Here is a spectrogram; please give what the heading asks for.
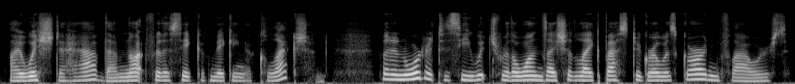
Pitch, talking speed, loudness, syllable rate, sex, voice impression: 190 Hz, 235 wpm, -19 LUFS, 5.3 syllables/s, female, very feminine, slightly middle-aged, thin, slightly tensed, slightly weak, bright, slightly soft, clear, fluent, slightly raspy, slightly cute, intellectual, refreshing, sincere, very calm, very friendly, very reassuring, unique, elegant, slightly wild, sweet, kind, slightly sharp, light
